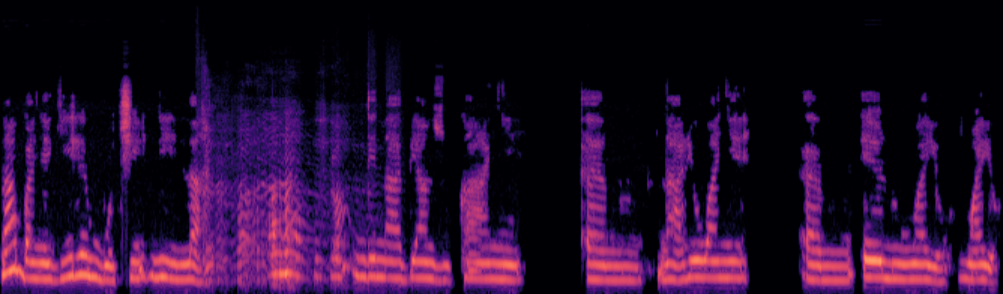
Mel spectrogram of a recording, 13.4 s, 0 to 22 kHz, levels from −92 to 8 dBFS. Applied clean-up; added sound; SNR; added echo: neural mask model RNNoise.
